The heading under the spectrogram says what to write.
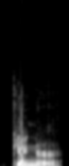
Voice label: "ganger", American

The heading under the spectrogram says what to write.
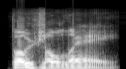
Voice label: "Beaujolais", American

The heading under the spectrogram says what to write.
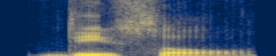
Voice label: "deasil", American

